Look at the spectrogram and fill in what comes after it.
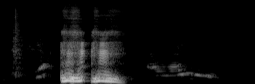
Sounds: Throat clearing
